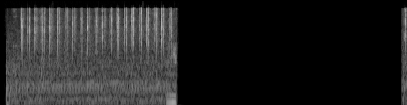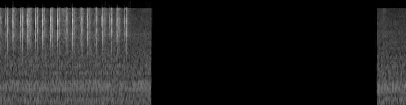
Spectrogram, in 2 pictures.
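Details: Suspected internal engine knock: sharp metallic ticking about three per second in short bursts over a faint engine hum, cause unconfirmed, possibly pointing to an engine rebuild.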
